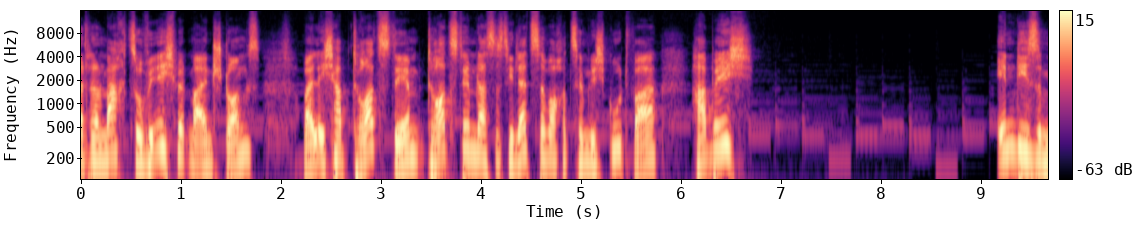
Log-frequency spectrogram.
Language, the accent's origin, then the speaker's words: German; Hanau, Hesse, Germany; ich komme nicht aus ihrer Gemeinde, ich komme aus Hanau.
